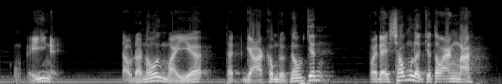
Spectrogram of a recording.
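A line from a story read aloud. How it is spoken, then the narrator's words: Angry shout. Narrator (Vietnamese): Hắn quát lên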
